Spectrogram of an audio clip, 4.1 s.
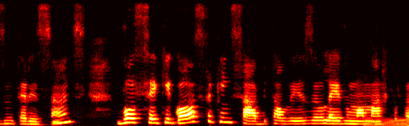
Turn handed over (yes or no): yes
